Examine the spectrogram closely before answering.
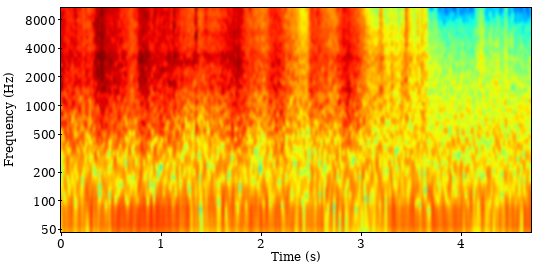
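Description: Metal coins clink and rattle loudly.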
